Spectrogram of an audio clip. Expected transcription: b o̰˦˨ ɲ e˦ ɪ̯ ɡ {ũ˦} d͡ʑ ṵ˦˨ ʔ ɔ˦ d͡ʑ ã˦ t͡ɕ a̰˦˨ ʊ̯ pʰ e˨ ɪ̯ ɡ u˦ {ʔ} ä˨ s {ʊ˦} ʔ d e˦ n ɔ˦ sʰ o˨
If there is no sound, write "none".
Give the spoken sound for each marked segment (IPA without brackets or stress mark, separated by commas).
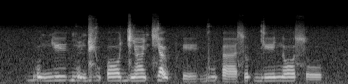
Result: ũ˦˨, ʔ, ʊ˦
